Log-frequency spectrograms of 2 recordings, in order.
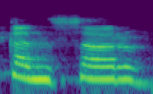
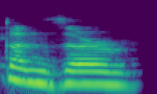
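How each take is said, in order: First: The middle consonant is a hissing s sound. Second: The middle consonant is a buzzing z sound. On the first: The speaker calls it wrong. "we don't say conserve" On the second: The speaker calls it right. "there is S, but they pronounce za ... we say conserve"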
